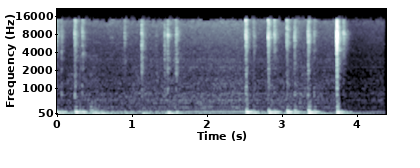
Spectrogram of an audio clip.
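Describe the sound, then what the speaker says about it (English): Computer keyboard typing in irregular bursts of close, crisp keystrokes with short pauses between runs, no voices. "Let's type in here."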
